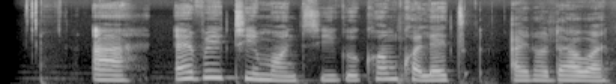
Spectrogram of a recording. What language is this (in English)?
Nigerian Pidgin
